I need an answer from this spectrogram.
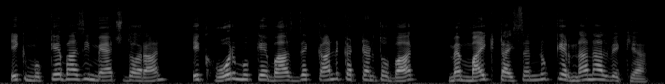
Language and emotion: Punjabi, disgusted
